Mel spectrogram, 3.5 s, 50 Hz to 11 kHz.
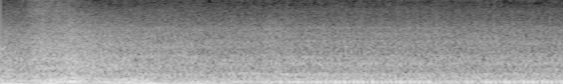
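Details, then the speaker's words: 1972 Opel GT, 32,000 miles, revived after decades in storage, idling in neutral: deep, steady rumble with an even low beat, no knocks or misses; sounds strong and healthy, though they suspect some carbon buildup. "that Idol it sounds a hit strong but it's it's strong"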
